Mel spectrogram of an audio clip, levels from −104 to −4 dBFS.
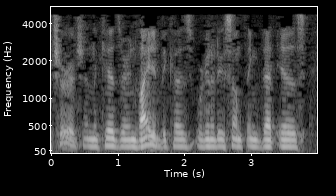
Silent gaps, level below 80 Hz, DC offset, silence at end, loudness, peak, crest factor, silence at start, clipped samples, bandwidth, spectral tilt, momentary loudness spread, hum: none; -68 dBFS; under 0.1%; 0.2 s; -37 LUFS; -18 dBFS; 18 dB; 0 s; under 0.1%; 5 kHz; -6 dB/octave; 8 LU; none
